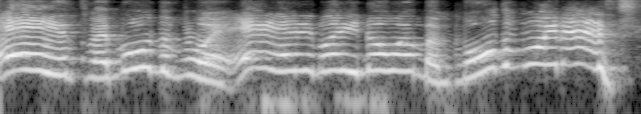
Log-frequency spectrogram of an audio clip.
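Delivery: put-on New York accent, pitched high. Imitating a guy peeking through the curtains, new york accent. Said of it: "like New York".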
